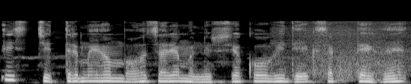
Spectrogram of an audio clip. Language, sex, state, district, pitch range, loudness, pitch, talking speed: Hindi, male, Assam, Kamrup Metropolitan, 130-150 Hz, -16 LUFS, 140 Hz, 175 wpm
